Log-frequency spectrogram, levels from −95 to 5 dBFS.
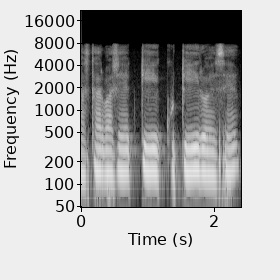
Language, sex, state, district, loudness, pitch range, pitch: Bengali, male, Assam, Hailakandi, -15 LUFS, 140-150 Hz, 145 Hz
